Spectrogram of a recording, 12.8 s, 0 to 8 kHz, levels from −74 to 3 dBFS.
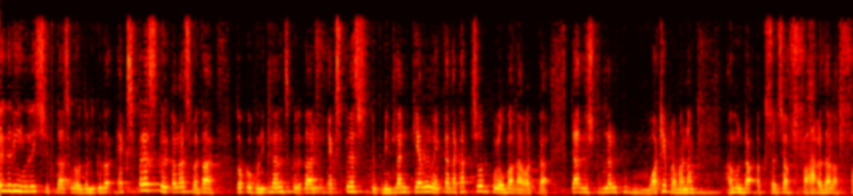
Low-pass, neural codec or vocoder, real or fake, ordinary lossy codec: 7.2 kHz; codec, 16 kHz, 1.1 kbps, Voila-Tokenizer; fake; none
